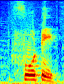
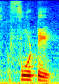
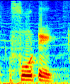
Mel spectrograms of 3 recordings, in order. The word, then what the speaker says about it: forte: So our next word is forte. It's not fort or forte, it's forte. It means a thing at which someone excels. So it's forte, and it is pronounced as FO-TEI, forte.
